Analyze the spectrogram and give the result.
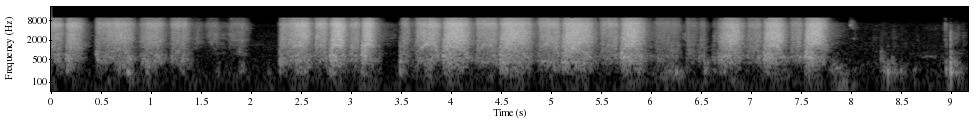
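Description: A long-handled push brush scrubs powder into a dirty, faded red woven wool Persian rug with a steady run of bright, hissing back-and-forth bristle strokes. Two short pauses break the scrubbing before it stops and trails off into a few faint scratches.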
